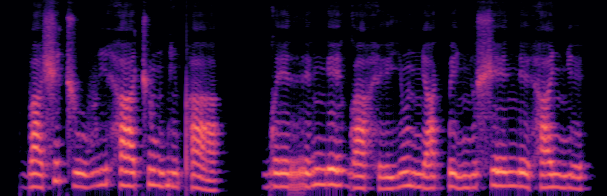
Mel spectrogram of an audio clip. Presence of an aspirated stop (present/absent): present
